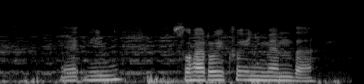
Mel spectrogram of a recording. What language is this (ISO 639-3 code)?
sat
